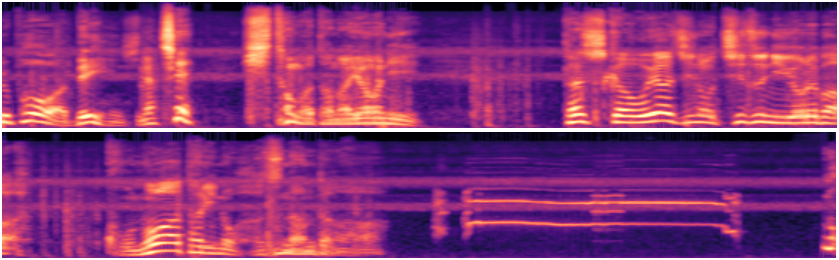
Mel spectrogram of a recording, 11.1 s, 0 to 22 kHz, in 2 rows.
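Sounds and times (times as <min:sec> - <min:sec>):
speech: 0:00.0 - 0:02.9, 0:03.8 - 0:08.1
long shrill piercing screech: 0:08.6 - 0:10.5.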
